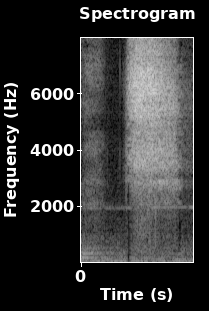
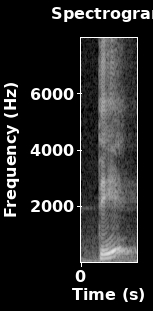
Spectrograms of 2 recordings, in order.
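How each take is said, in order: First: The consonant has a hissing ch-like release. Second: The consonant is a plain, crisp t sound. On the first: "esse T é um som que pode ser escrito com C H, pode ser escrito com X" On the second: "Eu posso fazer T"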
